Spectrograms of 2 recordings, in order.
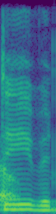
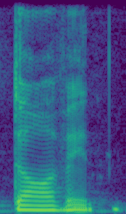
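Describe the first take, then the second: First: The name has an English pronunciation. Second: The name has a Swedish pronunciation. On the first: The speaker calls it wrong. "it's not" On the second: The speaker calls it right.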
